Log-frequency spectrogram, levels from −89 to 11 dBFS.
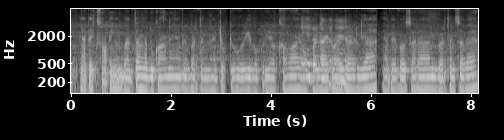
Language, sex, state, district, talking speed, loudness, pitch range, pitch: Hindi, male, Bihar, Araria, 185 wpm, -18 LUFS, 125-130 Hz, 130 Hz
